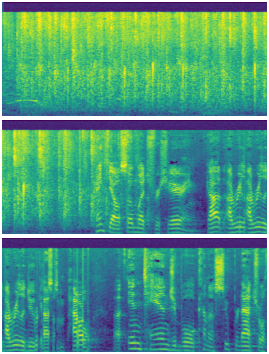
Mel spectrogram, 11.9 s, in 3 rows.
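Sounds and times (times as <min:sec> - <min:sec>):
audience applause: 0:00.0 - 0:06.0
speech: 0:05.4 - 0:11.9.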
